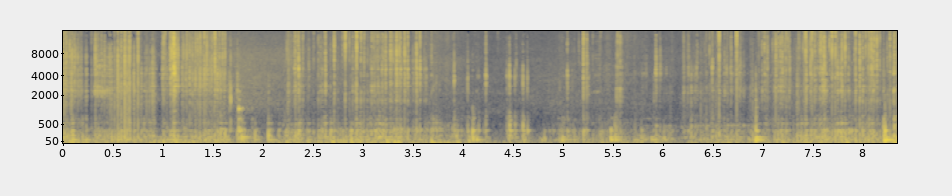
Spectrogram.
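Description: Long acrylic nails scratch a hollow steel mesh microphone grille up close, with the camera moving into a close-up. The scraping comes through as a dense, bass-heavy rumble of rapid scratchy strokes with short, dry taps and little high-end brightness.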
